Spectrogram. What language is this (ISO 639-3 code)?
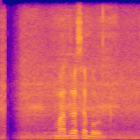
ben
